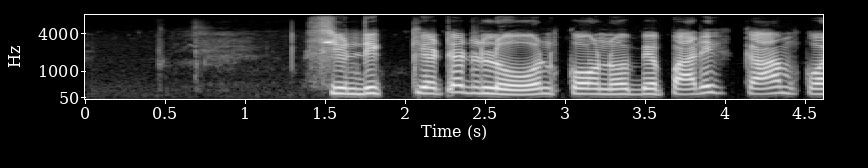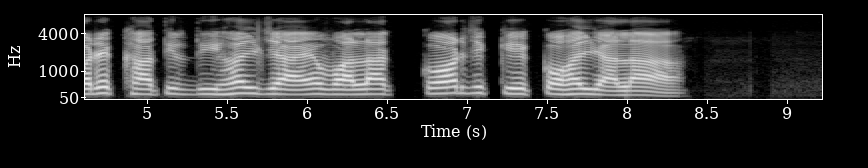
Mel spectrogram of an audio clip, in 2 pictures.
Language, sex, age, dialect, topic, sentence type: Bhojpuri, male, 25-30, Southern / Standard, banking, statement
